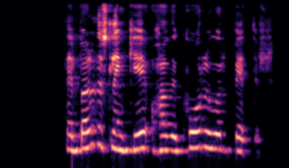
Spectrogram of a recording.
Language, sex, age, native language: Icelandic, female, 50-59, Icelandic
